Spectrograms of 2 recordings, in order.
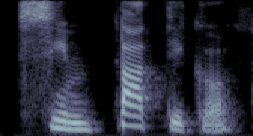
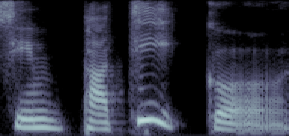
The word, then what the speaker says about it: simpático: And that accent mark on the A, in that case, it's an A and not an O. That just means, oh, we just put a heavier punch on that vowel or in that syllable there, right? According to the rules, If I had no accent mark written on that word, it would be pronounced simpatico, simpatico. But we don't pronounce it that way.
